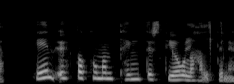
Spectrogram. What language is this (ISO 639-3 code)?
isl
